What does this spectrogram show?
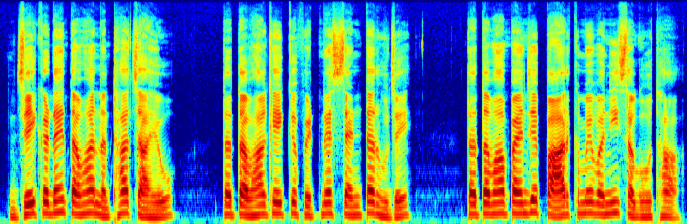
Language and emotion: Sindhi, neutral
